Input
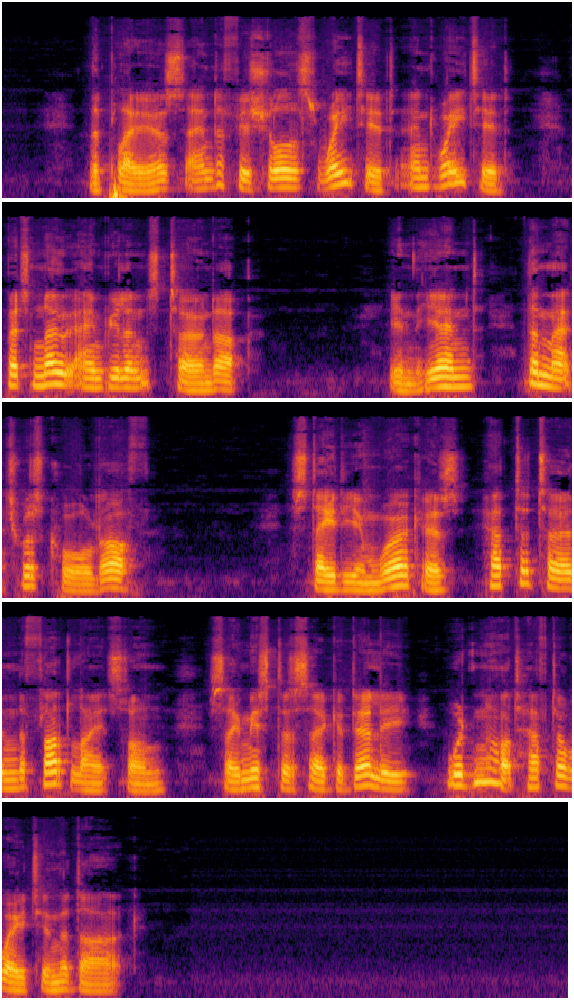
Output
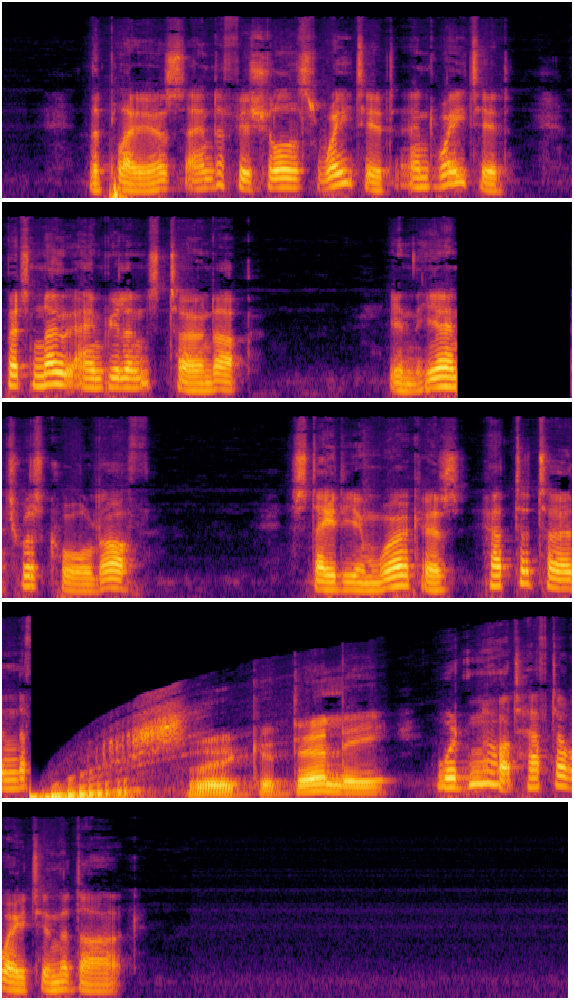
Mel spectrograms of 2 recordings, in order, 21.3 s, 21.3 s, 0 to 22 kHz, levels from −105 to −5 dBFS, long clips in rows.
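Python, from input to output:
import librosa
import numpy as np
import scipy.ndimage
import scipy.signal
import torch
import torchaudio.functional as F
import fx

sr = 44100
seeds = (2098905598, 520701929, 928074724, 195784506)

y = fx.edit(x, sr, fx.silence(start_s=7.68, length_s=0.86),
    fx.tape_start(start_s=13.03, length_s=3.82), tone=tone)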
